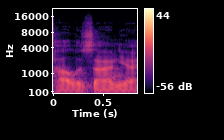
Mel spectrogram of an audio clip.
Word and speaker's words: lasagna: lasagna I always love Hallows Anya has a silent G it looks like Liz agna but it's now lunchbox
